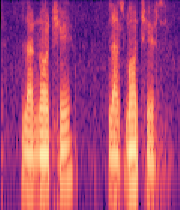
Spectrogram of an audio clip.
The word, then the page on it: noche: spanish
